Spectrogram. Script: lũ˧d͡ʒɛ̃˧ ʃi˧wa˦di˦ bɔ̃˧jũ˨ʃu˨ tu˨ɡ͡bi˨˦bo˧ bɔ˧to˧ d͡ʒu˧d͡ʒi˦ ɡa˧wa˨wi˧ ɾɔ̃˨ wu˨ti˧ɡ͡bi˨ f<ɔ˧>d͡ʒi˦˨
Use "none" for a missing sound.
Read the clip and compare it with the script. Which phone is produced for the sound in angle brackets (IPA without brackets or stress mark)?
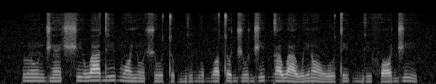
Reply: ɔ˨˦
